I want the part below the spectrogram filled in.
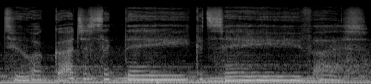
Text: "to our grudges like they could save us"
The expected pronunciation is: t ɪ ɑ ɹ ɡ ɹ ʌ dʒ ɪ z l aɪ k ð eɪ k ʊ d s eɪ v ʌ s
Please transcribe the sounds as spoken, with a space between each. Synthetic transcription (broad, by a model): t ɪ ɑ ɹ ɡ ʌ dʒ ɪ s l aɪ k ð eɪ k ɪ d s eɪ v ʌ s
